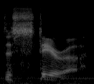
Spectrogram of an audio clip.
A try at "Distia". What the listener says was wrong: Not with the R at the end.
